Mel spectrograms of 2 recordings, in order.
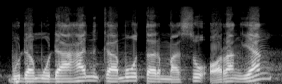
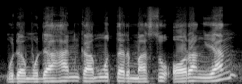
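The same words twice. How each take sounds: The two takes are said the same way.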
